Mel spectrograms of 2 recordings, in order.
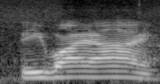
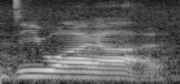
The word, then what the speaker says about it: DIY: You're saying it wrong, making me say it wrong. You said DYI.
